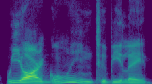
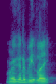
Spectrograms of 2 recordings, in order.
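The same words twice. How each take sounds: First: We are going to be late, slow and every word separate; careful textbook version; slow full form. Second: We're gonna be late, quick with gonna run together; relaxed native contraction; casual gonna. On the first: Teacher contrasts full form with the gonna version. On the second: Teacher contrasts the contraction with the full form. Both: Shown as a demonstration. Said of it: "Está contraído por todas partes".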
